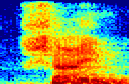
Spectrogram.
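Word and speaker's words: sign: part word है चुअल जी एन में जी जो है साइलेंट है और न का एन का उच्चारण जैसे एस जी एस आई जी एन साइन इसमें जी साइलेंट है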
